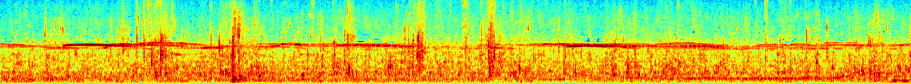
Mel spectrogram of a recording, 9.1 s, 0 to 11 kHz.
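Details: Spring flock of courting Black Scoters at Shediac, New Brunswick, mid-April 2014. Many birds give drawn-out, melancholy whistles that swell and overlap. Scattered clicks and a low wavering hum are heard against a background of lapping water.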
